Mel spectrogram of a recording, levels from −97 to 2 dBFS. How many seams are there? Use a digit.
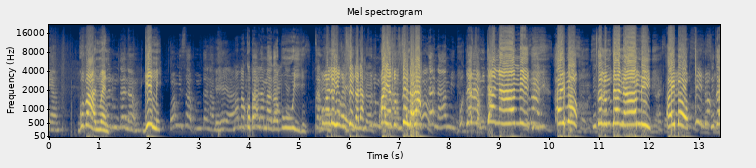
2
